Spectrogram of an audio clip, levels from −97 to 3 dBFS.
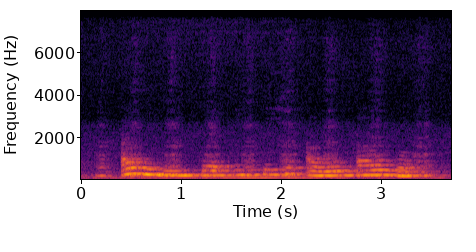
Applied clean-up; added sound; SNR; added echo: none; Wild animals; 14 dB; reverberation time 1.2 s.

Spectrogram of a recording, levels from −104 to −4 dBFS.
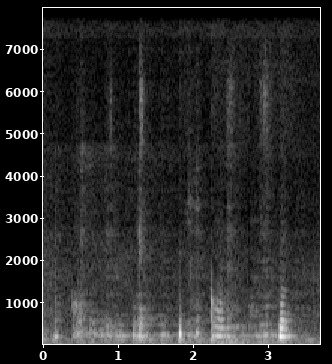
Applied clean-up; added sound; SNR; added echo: neural mask model DeepFilterNet 3.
